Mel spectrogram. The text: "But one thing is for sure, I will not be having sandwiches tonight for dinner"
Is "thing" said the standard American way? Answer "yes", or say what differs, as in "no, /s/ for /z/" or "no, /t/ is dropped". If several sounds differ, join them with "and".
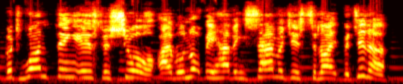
yes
